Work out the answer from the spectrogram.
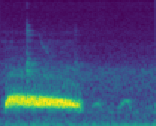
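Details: Single long, steady, mellow hoot from a decoy spotted dove calling in 'giọng thổ' style to lure wild birds, ending abruptly with soft faint notes after.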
